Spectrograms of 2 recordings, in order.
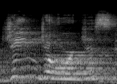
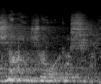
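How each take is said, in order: First: The name is said with an anglicized pronunciation. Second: The name is said with a French pronunciation. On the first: This is how the speaker first said it, not knowing better. The speaker calls it wrong. "I called it Jean Georges" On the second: This is the restaurant's actual name. The speaker calls it right. "It's called Jean Georges, right?"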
